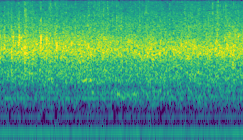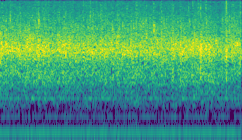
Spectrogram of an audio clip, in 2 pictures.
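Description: A crowd claps for Jesus steadily for several seconds, a dense, continuous wash of many hands with no voices on top.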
